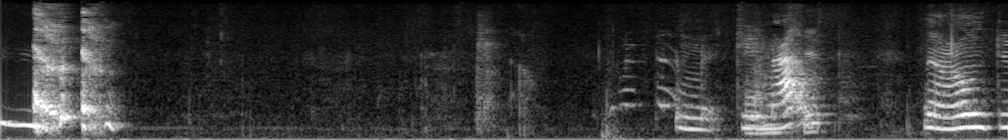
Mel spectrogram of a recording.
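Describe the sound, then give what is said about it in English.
A child with a bad cough coughs harshly, a rough burst at the start and a couple of fainter ones after a pause, followed by the child's whiny vocalizing. “You've got a bad cough.”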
